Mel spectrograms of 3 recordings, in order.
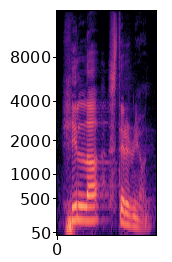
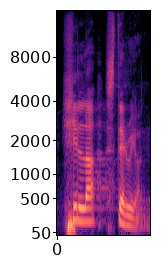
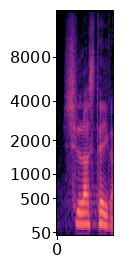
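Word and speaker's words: ἱλαστήριον: 자,이 화목 재물이라는 말이 헬라어로 힐라스테리온 힐라스테리온 신라스테이가 아니고 힐라스테 발음 한번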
